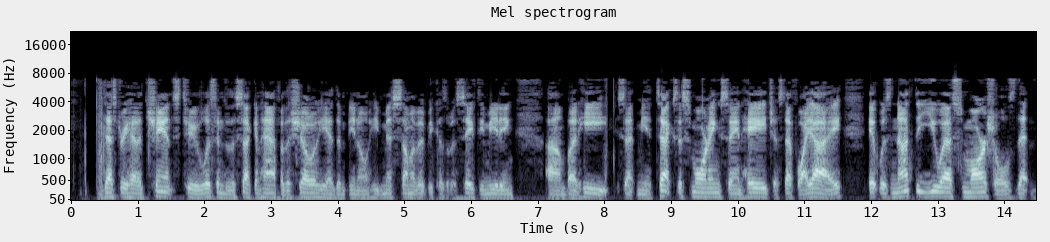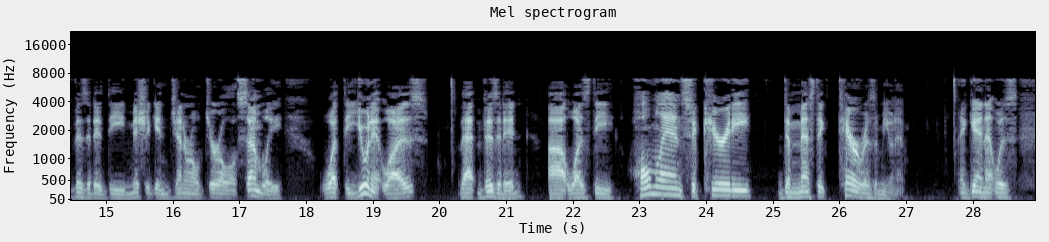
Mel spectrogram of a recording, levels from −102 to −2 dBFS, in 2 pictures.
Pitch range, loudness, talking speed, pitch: 85-105 Hz, -22 LUFS, 145 wpm, 95 Hz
